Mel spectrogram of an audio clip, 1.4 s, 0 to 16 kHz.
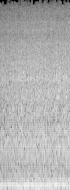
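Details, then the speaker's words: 1972 Mercedes-Benz 280SE 4.5 V8 just after a right-bank (passenger side) valve adjustment for slight tappet noise, idling at about 1,000 rpm after a cold start, heard from outside: smooth, even, quiet idle with no ticking or misses; tappets sound healthy. "Let's go outside and hear what those tappets sound like. All right. Nice quiet engine."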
